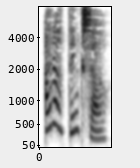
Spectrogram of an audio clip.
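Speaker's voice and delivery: put-on very high, light little girl voice; high childlike warning. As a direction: sweetly stop her cold. Child fae stops witch.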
